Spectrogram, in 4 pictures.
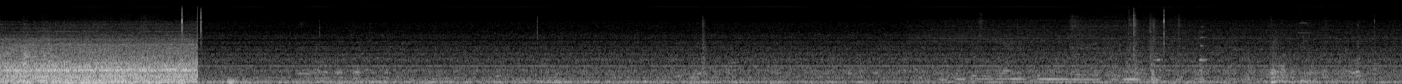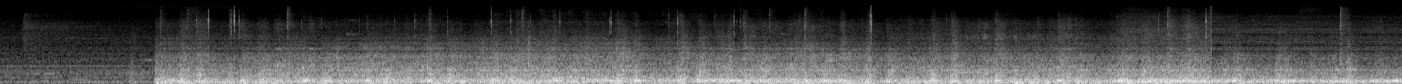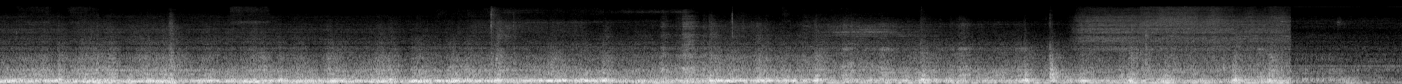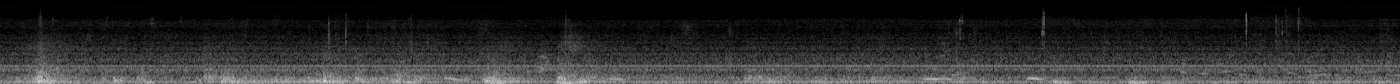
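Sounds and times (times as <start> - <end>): train rumbling inside carriage: 0.0 - 56.0
wheels clattering on rails: 15.6 - 41.7.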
